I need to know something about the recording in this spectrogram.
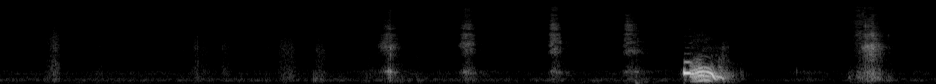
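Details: Person who can't stop sneezing: a run of about seven short, sharp sneezes in quick succession, one louder and fuller near the end; repeated sneezing.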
